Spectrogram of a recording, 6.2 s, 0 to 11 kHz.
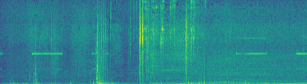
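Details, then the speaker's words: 2018 Toyota RAV4 after throttle body cleaning, fully warm, idling steadily near 1000 rpm out of drive with no stumble. Before the cleaning it idled too low and vibrated at stops; there is no check engine light. "right now the car is nice and hot it's idling good"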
